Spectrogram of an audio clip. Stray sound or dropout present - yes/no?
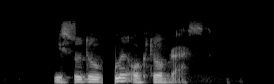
yes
